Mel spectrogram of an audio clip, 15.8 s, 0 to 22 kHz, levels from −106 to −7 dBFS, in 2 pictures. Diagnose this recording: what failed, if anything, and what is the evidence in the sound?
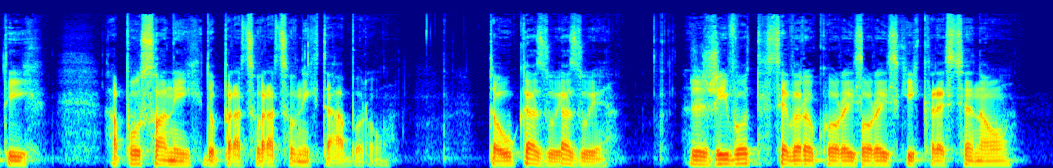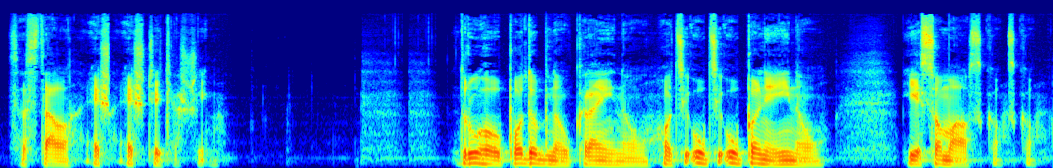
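Overlapping chunks at the buffer stage. The speech stutters at 1.97, 4.22, 6.47, 8.72, 10.97, 13.22 and 15.47 s, the first just after "a poslaných do". Each 2 s chunk starts 250 ms before the previous one ended, so that slice replays at every join.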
